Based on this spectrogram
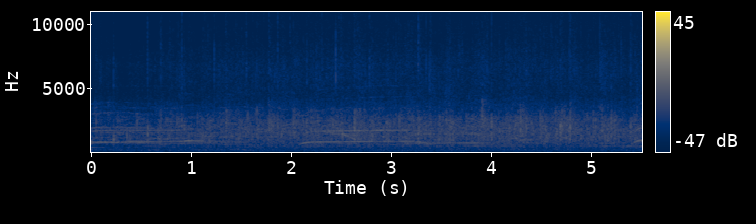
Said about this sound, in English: Your mouth should be louder than these claps.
